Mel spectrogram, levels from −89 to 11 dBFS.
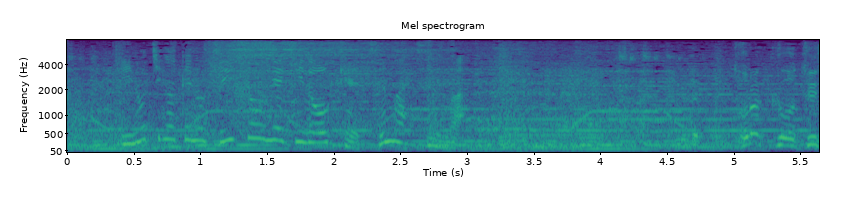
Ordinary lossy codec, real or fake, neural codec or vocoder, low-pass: none; real; none; none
